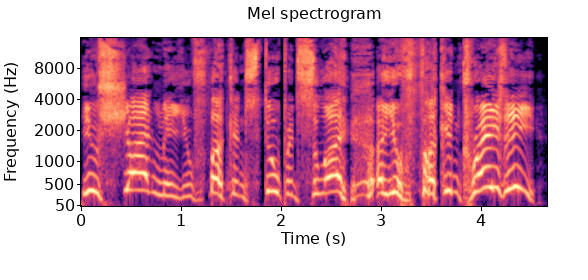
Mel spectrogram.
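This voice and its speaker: A man's voice: extremely high pitch, sing-song, measured pace, no echo, studio quality, pitched above the performer's own voice, heavily acted. A man voicing a trapped, furious man who screams curses in panic. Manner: screaming, profane.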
